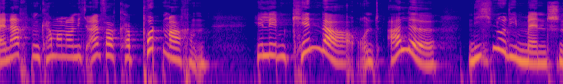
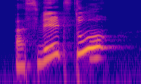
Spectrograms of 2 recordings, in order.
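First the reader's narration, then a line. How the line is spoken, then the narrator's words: Snapped rudely. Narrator (German): schnauzt mich diese Monika an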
